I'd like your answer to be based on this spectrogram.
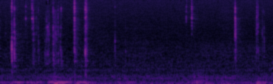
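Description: Computer keys clatter in short irregular bursts, crisp clicks clustered at first, then scattered taps after a pause, close and fairly quiet.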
